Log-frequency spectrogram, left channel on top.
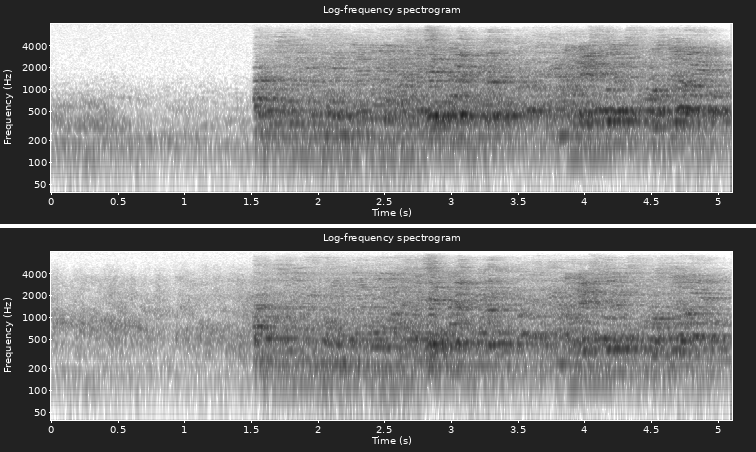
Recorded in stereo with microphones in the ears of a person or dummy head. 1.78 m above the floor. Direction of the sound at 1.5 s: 65° right (ahead or behind).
